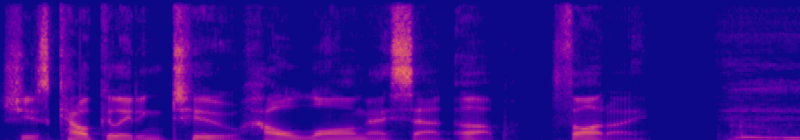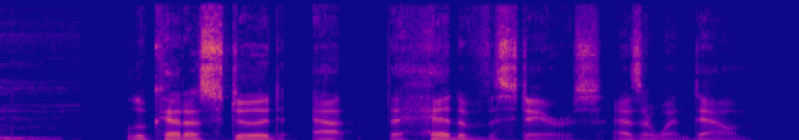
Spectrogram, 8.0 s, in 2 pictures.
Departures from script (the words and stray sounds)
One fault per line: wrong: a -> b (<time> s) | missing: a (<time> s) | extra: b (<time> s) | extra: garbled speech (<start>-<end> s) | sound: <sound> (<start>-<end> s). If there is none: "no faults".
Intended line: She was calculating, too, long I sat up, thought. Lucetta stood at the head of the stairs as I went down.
wrong: was -> is (0.1 s)
extra: how (1.2 s)
extra: I (3.0 s)
sound: sigh (3.6-4.4 s)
